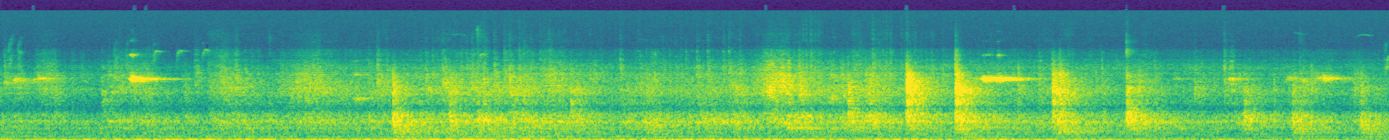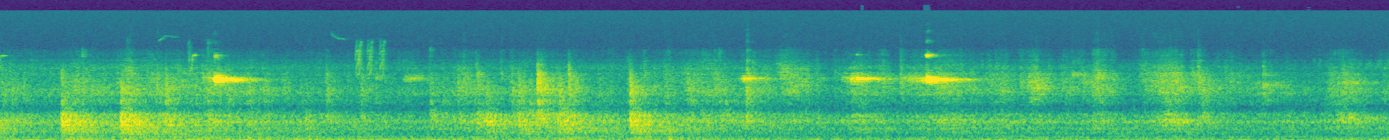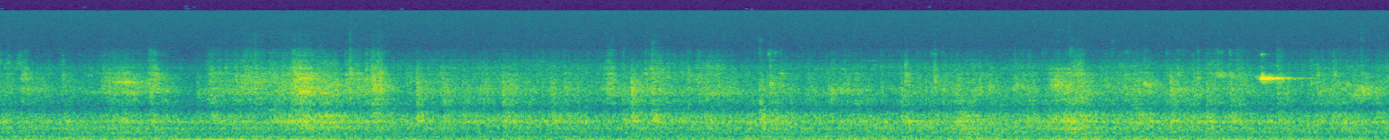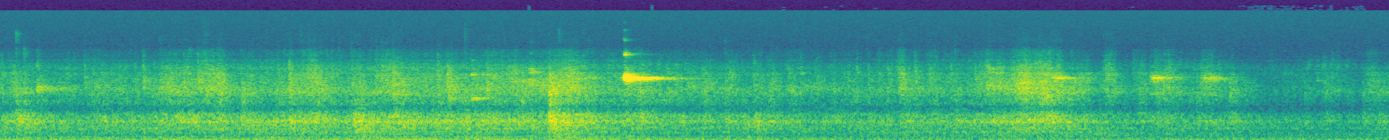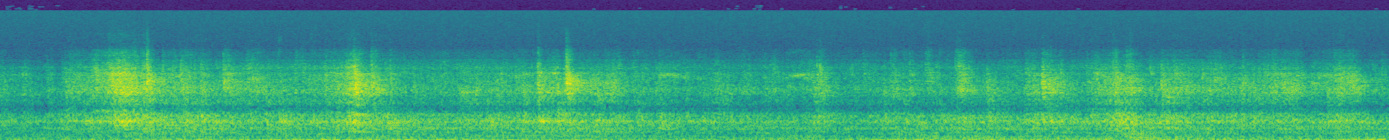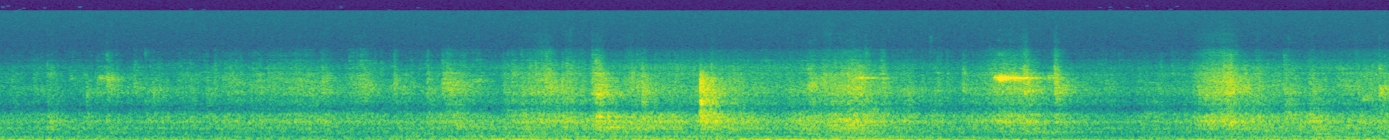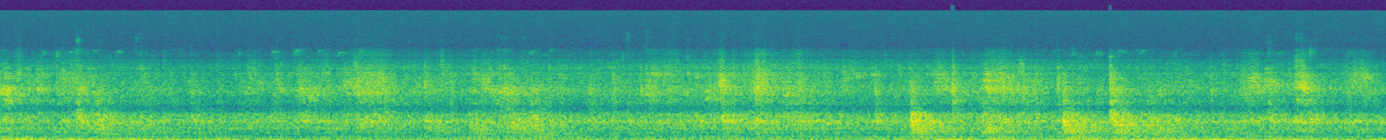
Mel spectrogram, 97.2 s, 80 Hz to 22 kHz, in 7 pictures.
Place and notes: Utena, Lithuania, metalic water tower
abandoned metalic watertower from soviet era. contact microphones placed on its body
Utenos rajono savivaldybė, Utenos apskritis, Lietuva, 18 September 2019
